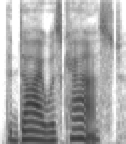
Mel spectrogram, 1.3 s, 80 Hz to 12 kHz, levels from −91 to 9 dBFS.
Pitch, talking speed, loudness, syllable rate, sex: 195 Hz, 190 wpm, -17 LUFS, 3.5 syllables/s, female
